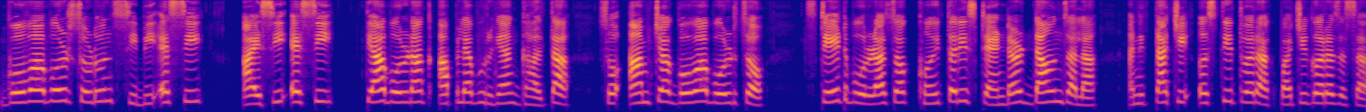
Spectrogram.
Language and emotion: Goan Konkani, neutral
